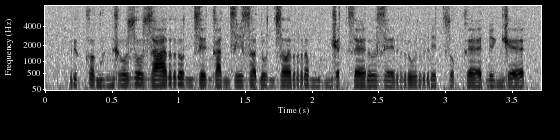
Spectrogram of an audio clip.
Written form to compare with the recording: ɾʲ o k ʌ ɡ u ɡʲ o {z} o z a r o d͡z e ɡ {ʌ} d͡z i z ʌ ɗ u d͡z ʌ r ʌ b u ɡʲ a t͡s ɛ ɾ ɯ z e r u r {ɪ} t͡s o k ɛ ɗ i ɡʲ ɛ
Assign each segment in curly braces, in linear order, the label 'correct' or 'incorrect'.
correct, incorrect, incorrect

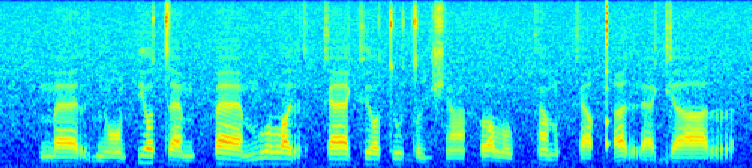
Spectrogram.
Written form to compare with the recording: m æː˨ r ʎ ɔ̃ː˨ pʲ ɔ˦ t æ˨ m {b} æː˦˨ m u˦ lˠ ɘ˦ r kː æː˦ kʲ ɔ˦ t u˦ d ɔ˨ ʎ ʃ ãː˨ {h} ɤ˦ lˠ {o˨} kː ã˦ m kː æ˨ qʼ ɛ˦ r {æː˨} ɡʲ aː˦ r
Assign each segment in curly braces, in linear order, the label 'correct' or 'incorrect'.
incorrect, correct, incorrect, incorrect

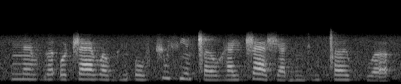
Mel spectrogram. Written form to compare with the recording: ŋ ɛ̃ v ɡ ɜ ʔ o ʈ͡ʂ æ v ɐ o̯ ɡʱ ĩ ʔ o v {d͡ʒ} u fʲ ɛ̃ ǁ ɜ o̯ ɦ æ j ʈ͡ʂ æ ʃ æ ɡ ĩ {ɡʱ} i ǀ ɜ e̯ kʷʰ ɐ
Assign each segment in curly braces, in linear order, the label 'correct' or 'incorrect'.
incorrect, correct

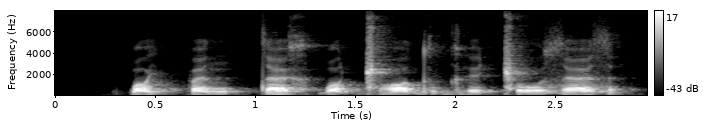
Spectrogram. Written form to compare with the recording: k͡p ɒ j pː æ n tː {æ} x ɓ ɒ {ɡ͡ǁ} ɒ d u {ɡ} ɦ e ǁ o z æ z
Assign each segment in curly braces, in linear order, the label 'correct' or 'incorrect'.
correct, correct, correct

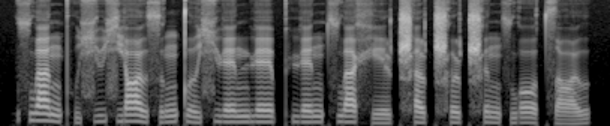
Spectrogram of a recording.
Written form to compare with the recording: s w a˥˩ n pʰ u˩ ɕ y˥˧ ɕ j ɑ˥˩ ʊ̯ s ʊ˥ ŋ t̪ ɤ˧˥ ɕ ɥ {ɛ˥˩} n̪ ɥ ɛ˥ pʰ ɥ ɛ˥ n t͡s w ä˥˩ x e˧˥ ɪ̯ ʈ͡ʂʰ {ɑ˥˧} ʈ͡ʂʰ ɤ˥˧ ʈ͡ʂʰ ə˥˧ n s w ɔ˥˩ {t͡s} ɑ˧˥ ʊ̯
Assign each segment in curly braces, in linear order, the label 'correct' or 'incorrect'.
incorrect, incorrect, correct

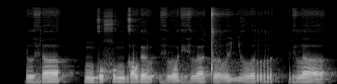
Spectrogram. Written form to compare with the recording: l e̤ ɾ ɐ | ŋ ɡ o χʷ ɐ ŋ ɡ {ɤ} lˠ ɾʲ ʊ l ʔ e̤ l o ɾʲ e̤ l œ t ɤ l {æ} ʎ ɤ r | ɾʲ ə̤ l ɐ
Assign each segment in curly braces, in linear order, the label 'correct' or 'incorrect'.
correct, incorrect

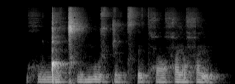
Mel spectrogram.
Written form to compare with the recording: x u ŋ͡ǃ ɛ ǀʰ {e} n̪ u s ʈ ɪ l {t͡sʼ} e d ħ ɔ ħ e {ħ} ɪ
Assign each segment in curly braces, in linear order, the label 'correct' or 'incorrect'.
incorrect, correct, correct

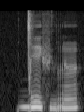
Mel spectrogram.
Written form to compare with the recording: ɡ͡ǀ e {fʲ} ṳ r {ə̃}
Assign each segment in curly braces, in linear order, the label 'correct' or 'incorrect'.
correct, correct

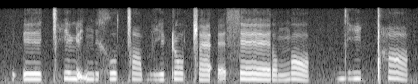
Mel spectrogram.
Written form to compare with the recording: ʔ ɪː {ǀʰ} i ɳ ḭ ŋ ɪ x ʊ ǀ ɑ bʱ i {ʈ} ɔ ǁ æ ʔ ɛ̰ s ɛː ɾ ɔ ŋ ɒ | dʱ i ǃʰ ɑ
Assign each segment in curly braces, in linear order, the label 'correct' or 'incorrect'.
correct, correct

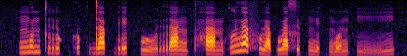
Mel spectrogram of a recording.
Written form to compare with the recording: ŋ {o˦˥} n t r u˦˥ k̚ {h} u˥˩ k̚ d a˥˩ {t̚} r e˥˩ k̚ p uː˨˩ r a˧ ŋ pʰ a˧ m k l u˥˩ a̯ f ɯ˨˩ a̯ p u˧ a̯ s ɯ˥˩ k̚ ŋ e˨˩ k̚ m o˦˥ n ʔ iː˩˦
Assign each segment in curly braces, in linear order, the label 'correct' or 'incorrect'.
incorrect, correct, incorrect

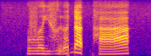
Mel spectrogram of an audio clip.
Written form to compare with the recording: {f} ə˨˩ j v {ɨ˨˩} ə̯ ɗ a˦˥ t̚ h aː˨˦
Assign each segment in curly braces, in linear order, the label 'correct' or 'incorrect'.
incorrect, incorrect

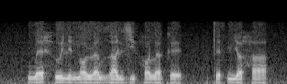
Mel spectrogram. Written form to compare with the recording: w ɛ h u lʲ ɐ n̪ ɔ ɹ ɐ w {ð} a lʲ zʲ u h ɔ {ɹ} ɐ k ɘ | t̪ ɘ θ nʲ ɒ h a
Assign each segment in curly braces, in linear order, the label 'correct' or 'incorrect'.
correct, incorrect

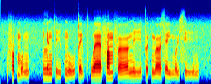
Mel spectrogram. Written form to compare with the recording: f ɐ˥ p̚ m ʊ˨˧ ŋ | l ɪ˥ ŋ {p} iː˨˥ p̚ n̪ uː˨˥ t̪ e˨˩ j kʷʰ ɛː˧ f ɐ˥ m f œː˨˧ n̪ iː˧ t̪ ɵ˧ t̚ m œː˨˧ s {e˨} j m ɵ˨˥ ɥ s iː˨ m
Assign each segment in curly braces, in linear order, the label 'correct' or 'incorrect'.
incorrect, correct

